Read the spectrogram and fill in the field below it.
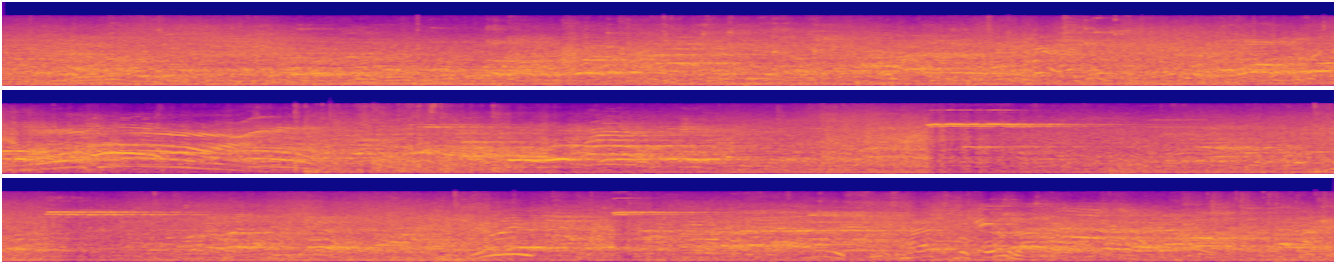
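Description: Young players shout and call out across an echoing indoor hall.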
